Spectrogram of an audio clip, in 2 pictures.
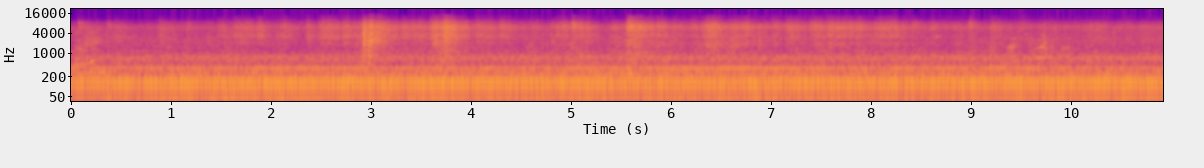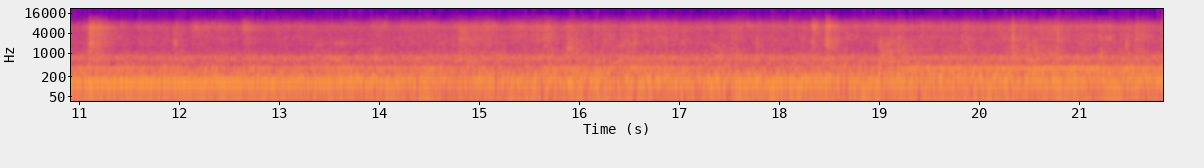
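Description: Steady low hum of a large warehouse store with a faint constant higher tone, a few short sharp clicks and rattles, and background voices.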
